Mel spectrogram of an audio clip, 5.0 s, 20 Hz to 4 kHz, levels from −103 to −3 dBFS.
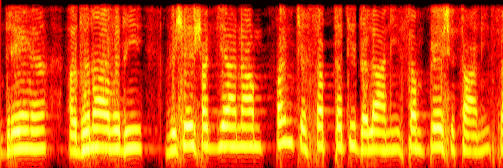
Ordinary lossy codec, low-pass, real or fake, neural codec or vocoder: none; 3.6 kHz; fake; codec, 44.1 kHz, 7.8 kbps, Pupu-Codec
